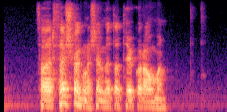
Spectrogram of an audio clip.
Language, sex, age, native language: Icelandic, male, 60-69, Icelandic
